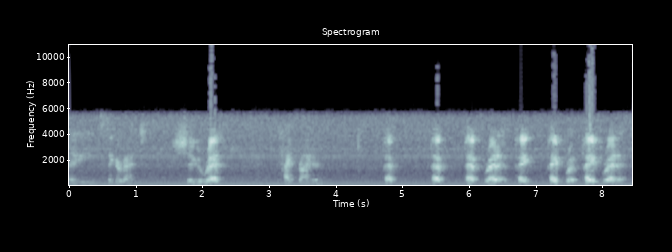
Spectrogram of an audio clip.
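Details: Wernicke's aphasia with neologistic paraphasia, a neologism produced for a target word during a naming and repetition task.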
